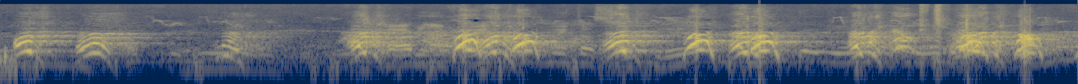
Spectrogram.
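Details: Taran the Dobermann gives repeated clusters of strong, ringing barks, bunched in twos and threes roughly every half second after a quieter opening, with some human speech mixed in between.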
